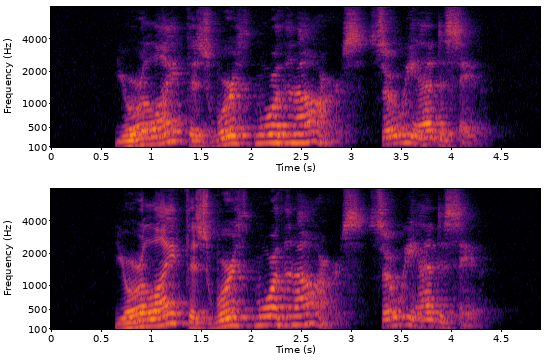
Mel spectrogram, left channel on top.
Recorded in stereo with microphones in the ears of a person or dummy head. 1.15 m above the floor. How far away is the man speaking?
About 0.5 m.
